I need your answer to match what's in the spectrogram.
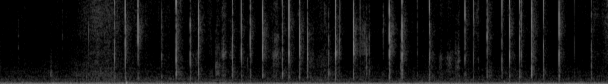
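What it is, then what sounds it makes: Aluminium tablet back tapped with nails. Long acrylic nail tips tap on the aluminium back of an iPad mini held up in front of the face. The result is a long, irregular series of short, dry, bright clicks that stop instantly with no ring, over a steady low hum.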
